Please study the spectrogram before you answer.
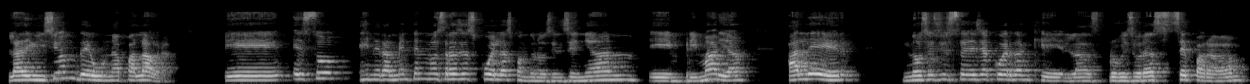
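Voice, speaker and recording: A woman's voice: mid-range voice, a little slow. Woman teaching a class. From Colombia. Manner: checks in often with "¿sí?" and "¿listo?". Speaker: English teacher. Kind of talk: classroom lesson. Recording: echoey room.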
